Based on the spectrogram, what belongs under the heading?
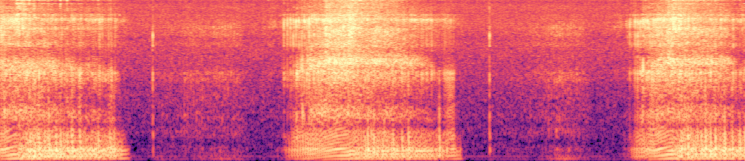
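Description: Loud rattling snores on each breath in, about one every three seconds, with quiet pauses between; ordinary snoring.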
